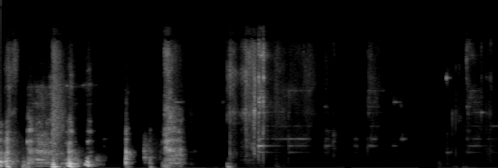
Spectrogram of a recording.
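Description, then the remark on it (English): Two worn metal medals clink and jangle together in several quick shakes, then a brighter metallic ring lingers and fades, followed by a couple of faint light taps. “My medals keep clinking.”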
